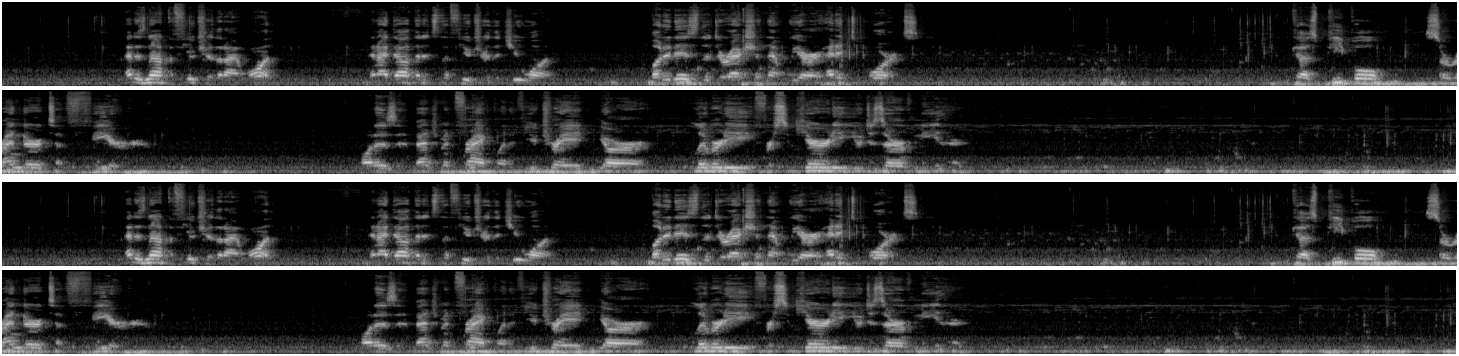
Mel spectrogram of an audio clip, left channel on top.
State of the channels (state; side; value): identical; both; correlation 1.00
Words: That is not the future that I want. And I doubt that it's the future that you want. But it is the direction that we are headed towards. Because people surrender to fear. What is it? Benjamin Franklin. If you trade your liberty for security, you deserve neither.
